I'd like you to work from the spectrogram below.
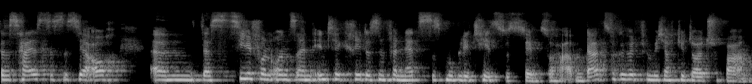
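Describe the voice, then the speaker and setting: Over noticeable background noise and audible room echo, the speaker goes at a moderate pace with fairly even intonation. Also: woman, medium pitch for a woman. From Germany, Palatinate (rural village). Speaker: politician. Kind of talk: political debate.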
